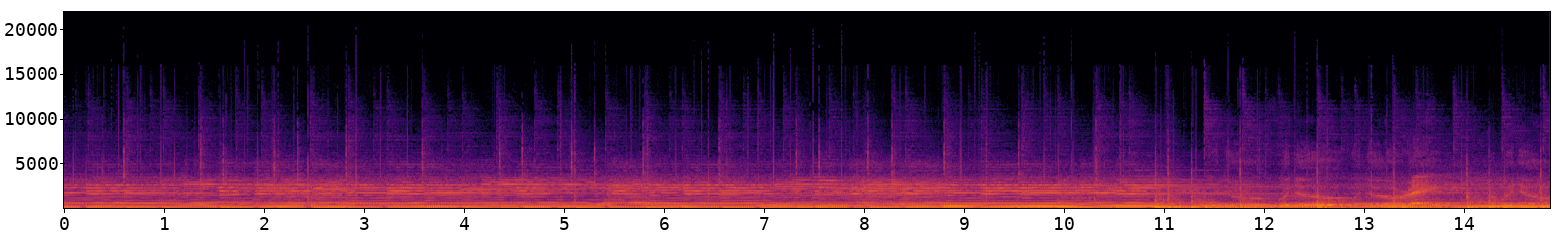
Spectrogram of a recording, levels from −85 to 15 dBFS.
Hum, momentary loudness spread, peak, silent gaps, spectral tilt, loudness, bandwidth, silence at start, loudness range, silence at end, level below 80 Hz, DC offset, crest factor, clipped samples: none; 5 LU; -2 dBFS; none; -7 dB/octave; -17 LUFS; 13 kHz; 0 s; 3 LU; 0 s; -32 dBFS; under 0.1%; 16 dB; under 0.1%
